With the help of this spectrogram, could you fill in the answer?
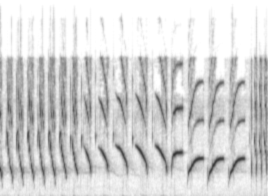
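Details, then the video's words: Prompting song for canaries that are stuck, lazy or young: quick downslurred notes speeding along, then slower arching whistles, closing with a short buzzy burst. "SUARA PANCINGAN KENARI MACET,, MALAS BUNYI DAN KENARI PAUD"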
